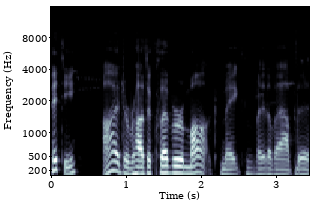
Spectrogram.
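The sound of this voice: An unforced reading voice, its pitch varying in an ordinary way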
